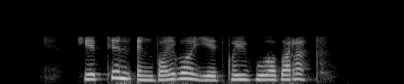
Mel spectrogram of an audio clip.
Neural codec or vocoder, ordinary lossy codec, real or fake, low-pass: codec, 44.1 kHz, 2.6 kbps, DAC; none; fake; 3.6 kHz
